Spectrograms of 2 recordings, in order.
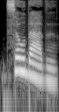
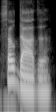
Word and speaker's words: saudade: I've just said it in a terribly British way, but it's a Portuguese word pronounced like this in Portugal. Oh, let's see. Let's see. saudade And saudade this in Brazil.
